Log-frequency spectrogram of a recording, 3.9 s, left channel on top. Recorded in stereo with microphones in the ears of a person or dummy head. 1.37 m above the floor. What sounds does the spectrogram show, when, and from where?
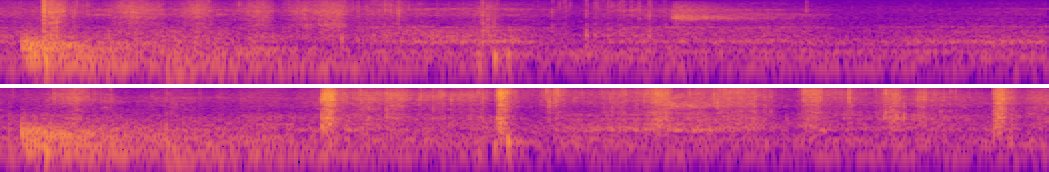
0.1 s a finger snap: 45° right (ahead or behind), 1.0 m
